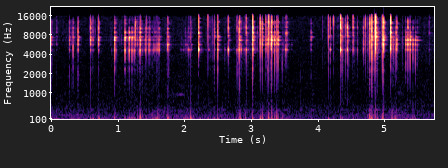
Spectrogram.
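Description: Long red nails tap a small, hollow red embossed glass bottle that appears to be empty. The result is a rapid, irregular patter of quiet, bright, dry clicks with almost no ring, coming in clustered bursts separated by brief pauses.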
